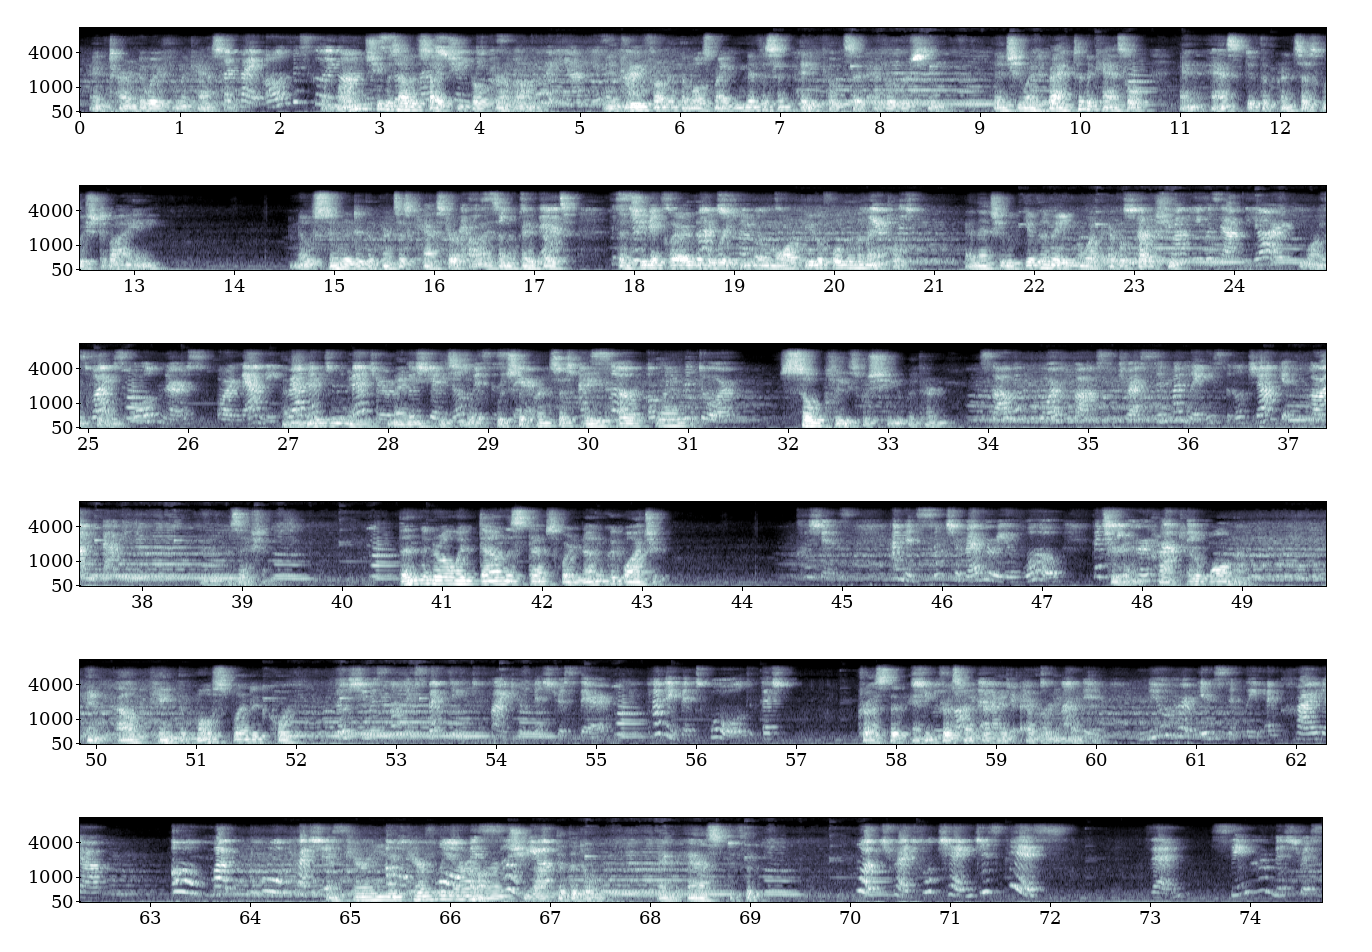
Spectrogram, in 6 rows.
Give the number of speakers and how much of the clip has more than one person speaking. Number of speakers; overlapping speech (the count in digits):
2, about 29%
